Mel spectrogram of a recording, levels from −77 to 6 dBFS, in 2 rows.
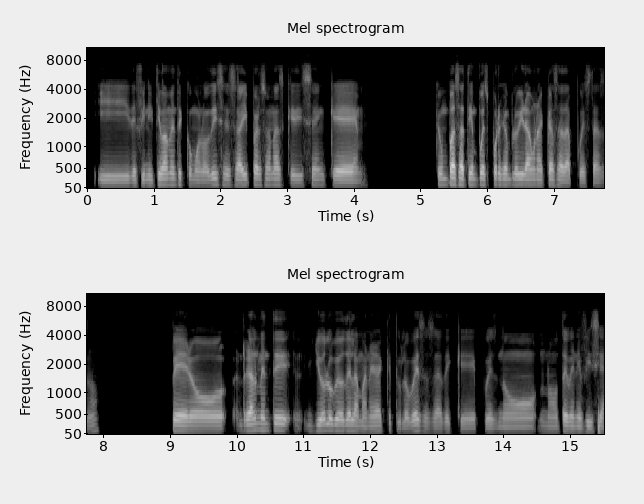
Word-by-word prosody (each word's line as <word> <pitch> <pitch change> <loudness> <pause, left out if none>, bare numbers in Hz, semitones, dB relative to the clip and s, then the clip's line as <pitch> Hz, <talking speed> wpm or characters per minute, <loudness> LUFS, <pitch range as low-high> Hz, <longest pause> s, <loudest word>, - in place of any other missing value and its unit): Y, 110 -1 -3
definitivamente, 120 +4 0
como 115 -2 -4
lo 110 0 -2
dices, 125 -3 -2
hay 120 +1 +4
personas 125 -1 -1
que 115 - -5
dicen 120 +1 -5
que 110 0 +2 1.0
que - - -2
un 125 0 -2
pasatiempo 135 -2 +6
es, 130 - +1
por 135 - 0
ejemplo, 125 0 +1
ir 125 -1 +4
a 120 - +6
una 120 -1 0
casa 115 0 +1
de 105 - +3
apuestas, 100 0 -6
¿no? 125 +4 -11 1.1
Pero, 115 -1 +3
realmente, 140 +2 +1 0.2
yo 125 +2 -1
lo 140 0 +2
veo 130 -1 +2
de 130 - +2
la 120 -2 +1
manera 115 +1 -3
que 115 - -13
tú 110 - -12
lo 105 0 -4
ves, 125 0 -1
o 105 - -10
sea, 105 0 -7
de 105 0 -9
que, 100 0 -8
pues, 100 -1 -6
no 105 +1 -4
no 110 -1 -9
te 115 +2 0
beneficia 110 0 -3
115 Hz, 170 wpm, -25 LUFS, 110-125 Hz, 1.1 s, pasatiempo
